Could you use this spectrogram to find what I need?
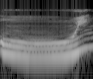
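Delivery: falling-rising tone on 오잉. Teaching children to mark tones with a sound: 오잉 dipping then rising. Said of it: "내려갔다 올라가면서 오잉".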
